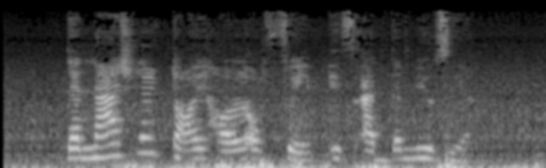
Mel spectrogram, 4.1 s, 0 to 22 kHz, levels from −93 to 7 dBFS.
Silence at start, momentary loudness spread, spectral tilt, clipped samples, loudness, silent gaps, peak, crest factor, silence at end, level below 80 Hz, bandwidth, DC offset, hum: 0.05 s; 15 LU; -5.5 dB/octave; under 0.1%; -19 LUFS; none; -2 dBFS; 16 dB; 0 s; -24 dBFS; 17 kHz; under 0.1%; none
